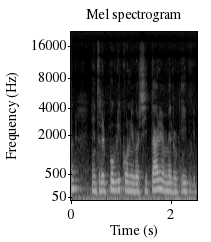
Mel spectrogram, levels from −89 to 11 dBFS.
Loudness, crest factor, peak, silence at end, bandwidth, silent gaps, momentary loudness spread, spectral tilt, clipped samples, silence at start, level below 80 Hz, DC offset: -28 LUFS; 14 dB; -14 dBFS; 0 s; over 20 kHz; none; 7 LU; -8 dB/octave; under 0.1%; 0 s; -46 dBFS; under 0.1%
